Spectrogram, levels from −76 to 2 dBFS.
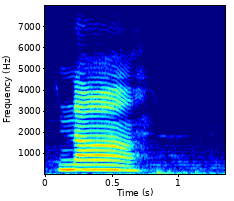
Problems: background sounds at intervals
